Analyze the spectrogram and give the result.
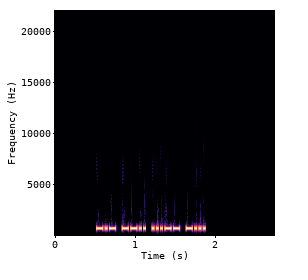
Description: Morse code, heard as a keyed tone, about 47 wpm, 700 Hz. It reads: KZ3B
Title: USA Call Signs - 4 Characters - 4x Character Spacing - 45wpm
